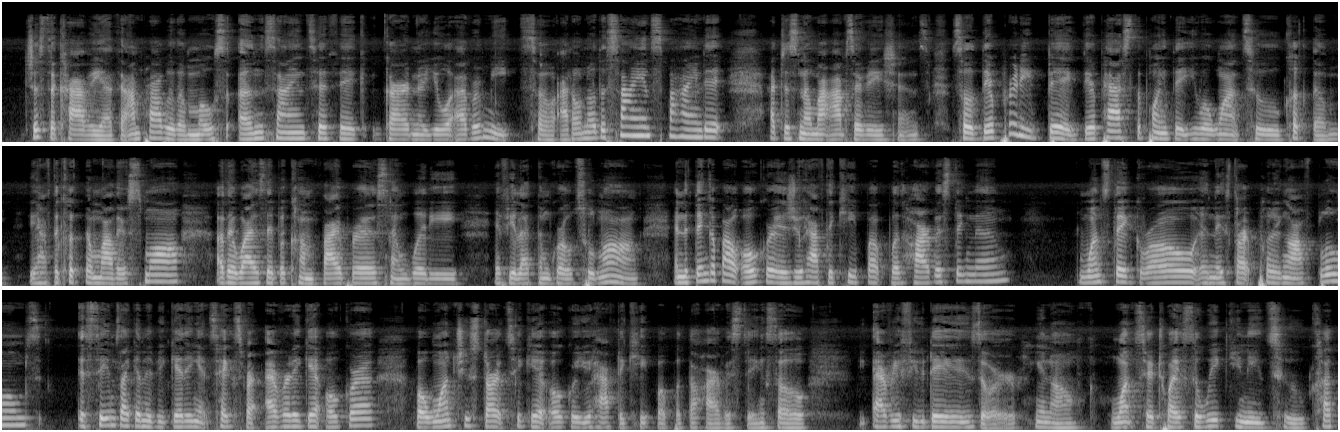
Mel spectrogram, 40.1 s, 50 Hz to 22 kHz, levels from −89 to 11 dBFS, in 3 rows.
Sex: female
